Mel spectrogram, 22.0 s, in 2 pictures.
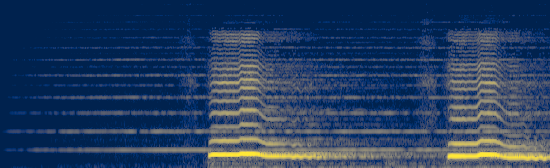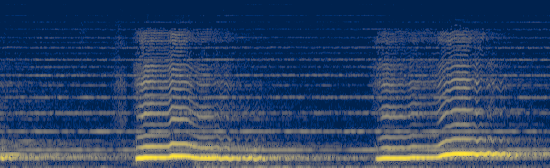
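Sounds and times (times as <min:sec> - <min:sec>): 
lullaby music: 0:03.2 - 0:21.9.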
